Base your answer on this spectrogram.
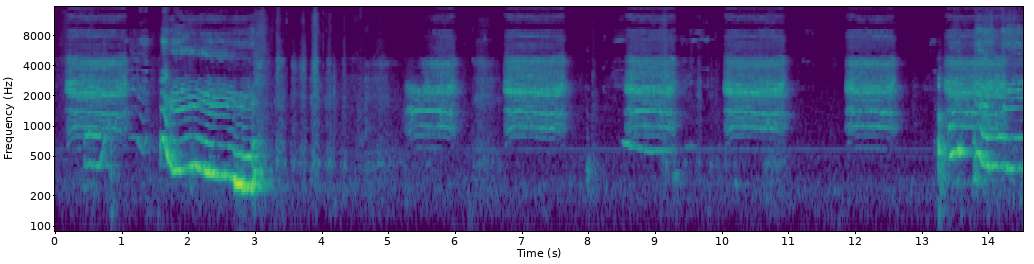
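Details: Singing from a golden retriever in its first vocalizations: a bending, falling whine opens, followed by evenly held tonal notes with pauses between, ending in another rising and falling yelp-like whine.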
